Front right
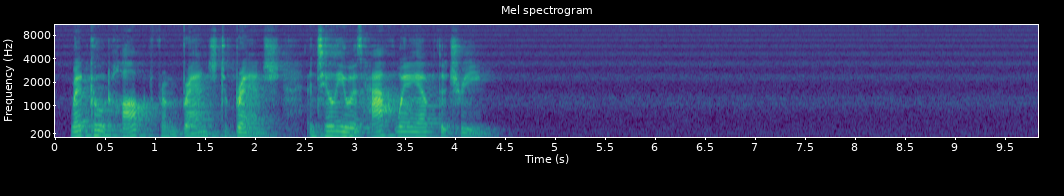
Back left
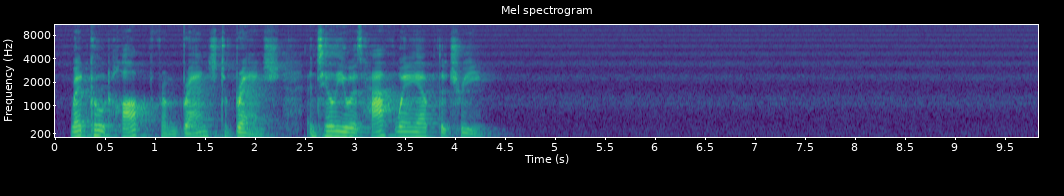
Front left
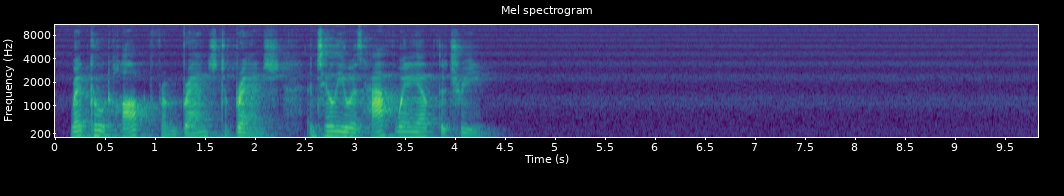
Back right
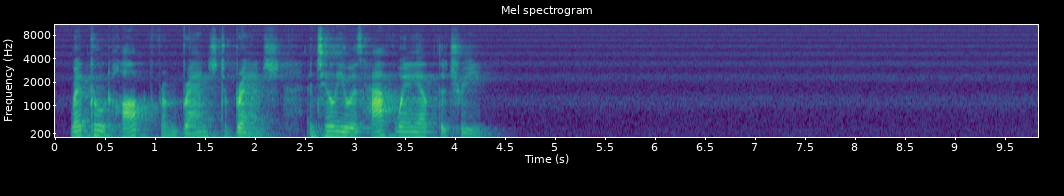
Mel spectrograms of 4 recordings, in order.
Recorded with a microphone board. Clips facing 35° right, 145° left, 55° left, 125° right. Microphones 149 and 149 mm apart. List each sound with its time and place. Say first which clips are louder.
0.2 s a man speaking: back left 5 dB, back right 1 dB; 155° left, 0.7 m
